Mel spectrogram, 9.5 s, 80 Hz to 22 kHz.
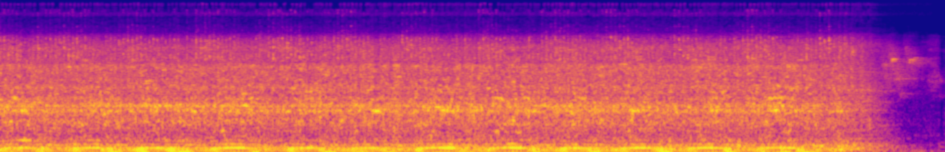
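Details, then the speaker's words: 1997 Lawn Chief 3.75 hp, 20-inch push mower, scrapyard rescue: small engine runs with a steady pulsing rise and fall, hunting; owner suspects a partially plugged carburetor passage, possibly debris in fuel or a detached governor spring. "Be a strong runner, but she's hunting a little bit. Oh boy! So that means we probably got a plugged passage, partially plugged anyway, I should say."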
